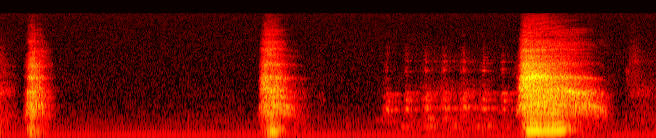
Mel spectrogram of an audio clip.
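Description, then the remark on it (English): A voice imitates a child's grunting from the back seat of a car: three short, breathy grunts spaced a couple of seconds apart, the last one louder and longer, with a softer strained murmur just before it. “All right, I'm probably bad parenting moment, but at this point, it's just like how many how many grunts am I gonna get before they finally say something?”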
